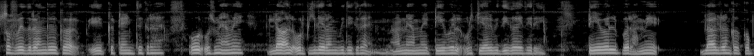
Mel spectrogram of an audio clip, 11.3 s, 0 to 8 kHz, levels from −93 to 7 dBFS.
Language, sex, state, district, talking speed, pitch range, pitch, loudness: Hindi, male, Chhattisgarh, Balrampur, 185 wpm, 150-165 Hz, 155 Hz, -33 LUFS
